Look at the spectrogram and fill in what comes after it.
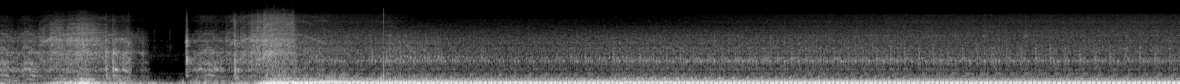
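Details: Buggy's cold start after sitting about 3 months following an overnight swamp burial, jump-started after bad-battery trouble: brief crank, catches and settles into a steady, low, even idle with a regular pulse; warming normally, tune-up planned.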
